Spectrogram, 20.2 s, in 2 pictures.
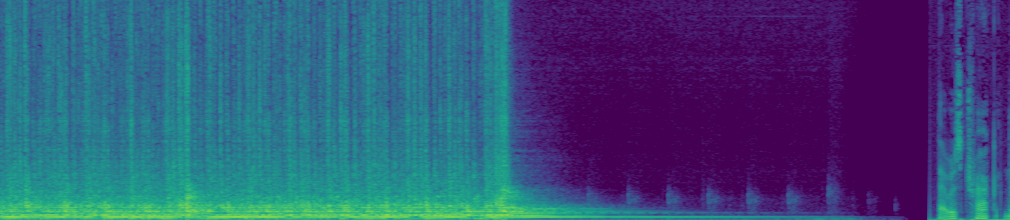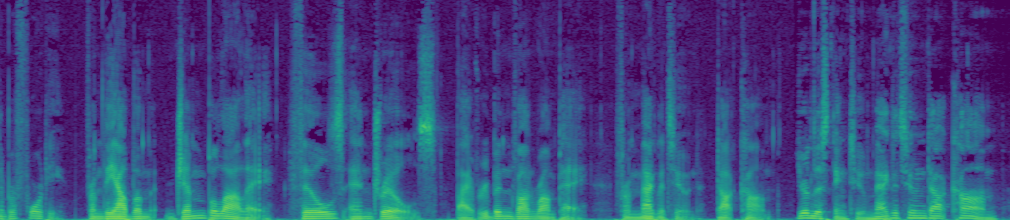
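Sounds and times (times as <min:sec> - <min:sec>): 
fast magical spin sounds: 0:00.0 - 0:05.3
djembe drumming: 0:00.0 - 0:07.7
person speaking: 0:09.3 - 0:20.1.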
